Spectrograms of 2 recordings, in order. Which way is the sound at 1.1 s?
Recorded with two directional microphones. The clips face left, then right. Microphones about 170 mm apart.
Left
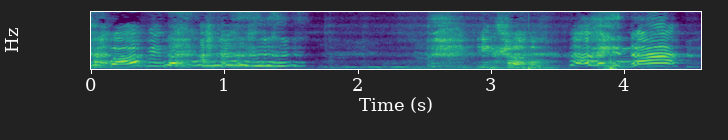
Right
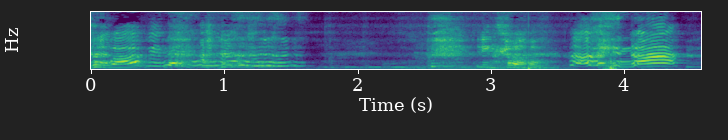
20° left (ahead or behind).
